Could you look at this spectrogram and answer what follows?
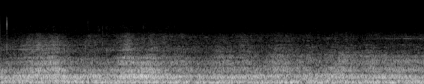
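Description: Norwegian Airlines airplane flying overhead, a loud, steady broadband engine roar filling the whole stretch without talk.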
